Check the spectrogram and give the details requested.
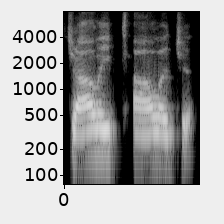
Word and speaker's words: Jollytologist: It's Jollytologist. Jollytologist. I love it. Yeah, David, think of proctologist.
